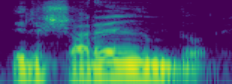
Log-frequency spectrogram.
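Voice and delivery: usual speaking voice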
